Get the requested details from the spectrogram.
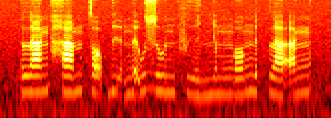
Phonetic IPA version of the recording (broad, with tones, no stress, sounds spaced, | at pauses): l a˨˦ ŋ h a˨˦ m t̪ ɔ̰˧˨ ɓ ɨ̰˧˨ ə̯ n ə̰˧˥ w z u˧ n f ɨ̤˨˩ ə̯ ɲ ə˧ m ŋ ɔ˨˦ ŋ ə˦˥ t̚ l a̰˧˥ ŋ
